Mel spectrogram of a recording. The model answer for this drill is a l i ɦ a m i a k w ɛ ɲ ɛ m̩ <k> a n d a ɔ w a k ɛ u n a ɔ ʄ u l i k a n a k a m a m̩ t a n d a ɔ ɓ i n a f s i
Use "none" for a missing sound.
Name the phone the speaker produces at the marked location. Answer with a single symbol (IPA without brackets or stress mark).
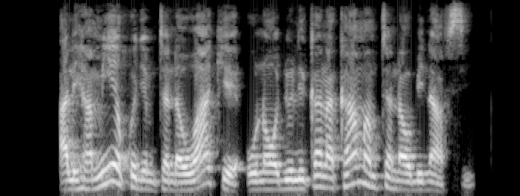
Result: t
